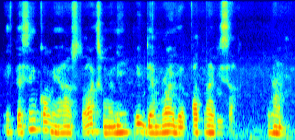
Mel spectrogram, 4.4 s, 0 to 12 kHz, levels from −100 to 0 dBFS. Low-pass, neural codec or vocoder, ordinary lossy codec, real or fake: none; codec, 24 kHz, 3.1 kbps, DualCodec; none; fake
